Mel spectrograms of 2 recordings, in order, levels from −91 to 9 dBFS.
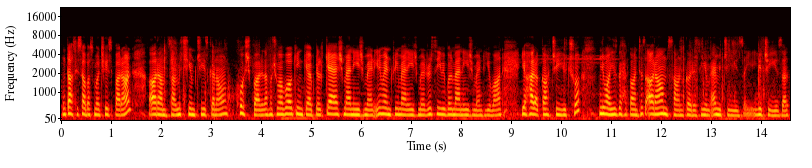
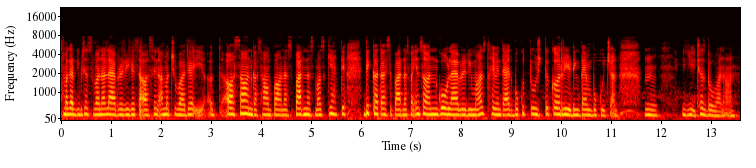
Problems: background sounds at intervals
